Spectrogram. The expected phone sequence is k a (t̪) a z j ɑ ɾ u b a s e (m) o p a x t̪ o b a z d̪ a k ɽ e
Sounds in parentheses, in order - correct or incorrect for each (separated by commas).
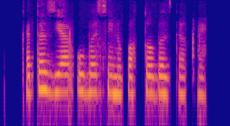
correct, incorrect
